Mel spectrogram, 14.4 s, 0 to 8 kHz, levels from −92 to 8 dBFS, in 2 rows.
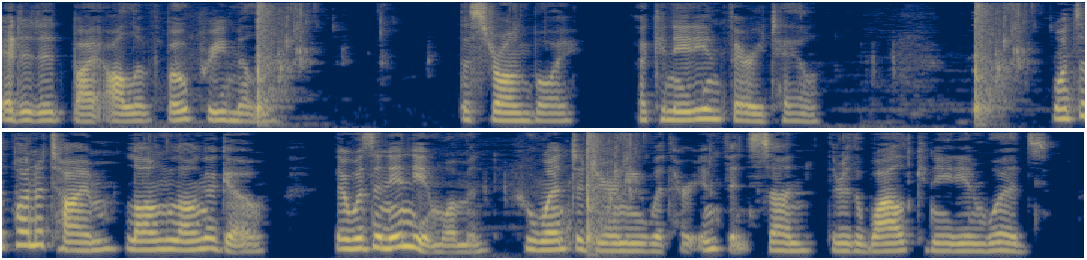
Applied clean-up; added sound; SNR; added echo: classical method Wiener filter.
